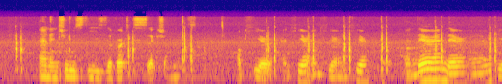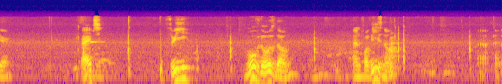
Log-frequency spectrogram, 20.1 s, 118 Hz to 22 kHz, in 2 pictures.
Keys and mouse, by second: 1.3 ctrl+Tab, 3.8-11.5 right drag, 13.4 KP_3, 14.8-16.4 drag, 18.1-19.5 right drag, 19.5 middle click.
